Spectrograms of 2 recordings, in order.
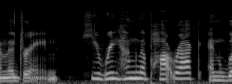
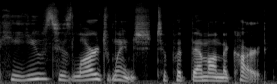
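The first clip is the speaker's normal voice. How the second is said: usual speaking voice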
